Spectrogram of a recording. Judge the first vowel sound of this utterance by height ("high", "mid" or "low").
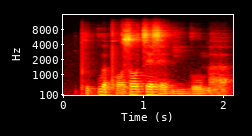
high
